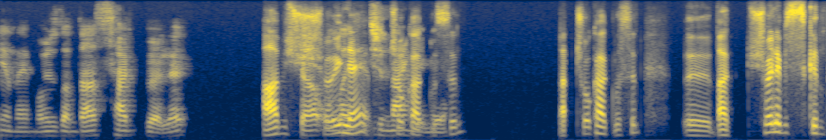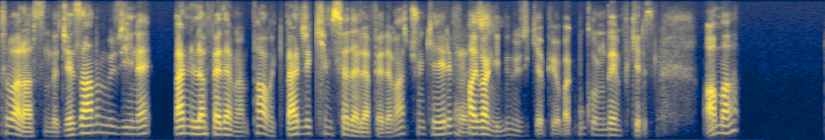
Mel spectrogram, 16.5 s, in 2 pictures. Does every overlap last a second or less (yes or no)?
no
